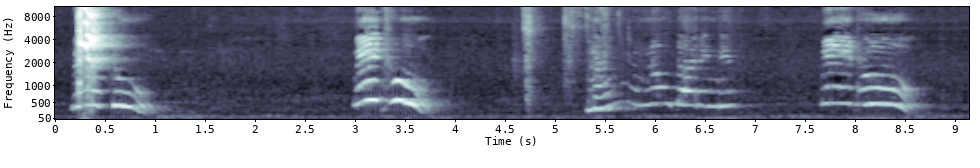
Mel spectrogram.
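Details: Pet parrot talking with its owner indoors: four separate voiced, speech-like utterances spaced a couple of seconds apart, each with a rising then falling tone and a rich, nasal quality.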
